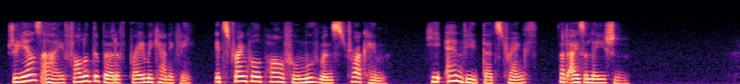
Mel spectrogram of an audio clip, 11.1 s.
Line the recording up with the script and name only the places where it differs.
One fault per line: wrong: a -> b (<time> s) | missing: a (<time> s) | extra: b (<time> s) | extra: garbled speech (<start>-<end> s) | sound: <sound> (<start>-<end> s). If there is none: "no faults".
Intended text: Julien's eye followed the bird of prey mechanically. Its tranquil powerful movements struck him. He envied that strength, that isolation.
no faults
